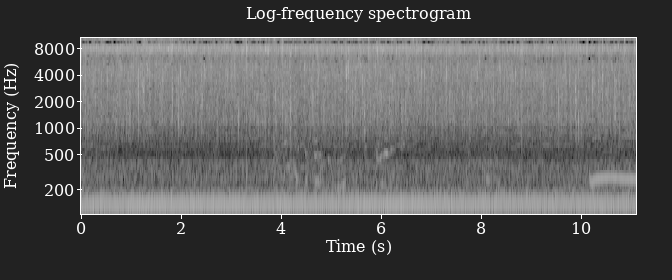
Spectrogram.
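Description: Shredded cabbage frying in a hot cast iron skillet: a steady sizzle with fine crackles, over a steady low hum.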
